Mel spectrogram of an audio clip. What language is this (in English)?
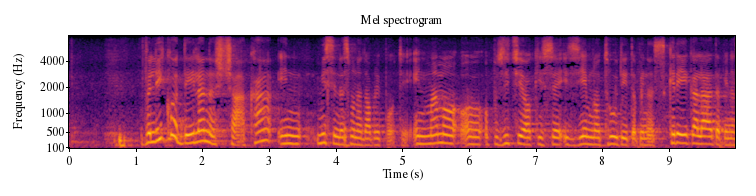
Slovenian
